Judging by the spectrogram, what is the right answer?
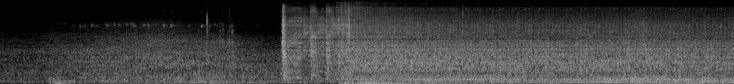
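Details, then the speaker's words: Mercedes SLK R170 with the bonnet open, recorded at the front of the exhaust after the failed central mount was found. The engine starts after a short crank and settles into a smooth, even idle with no puffing or ticking. No exhaust leak is heard up front. "system certainly can't hear anything unusual here"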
